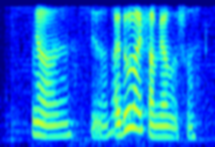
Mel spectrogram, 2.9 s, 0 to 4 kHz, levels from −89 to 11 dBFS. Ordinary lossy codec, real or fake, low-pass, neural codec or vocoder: none; real; 3.6 kHz; none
